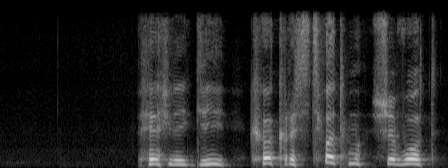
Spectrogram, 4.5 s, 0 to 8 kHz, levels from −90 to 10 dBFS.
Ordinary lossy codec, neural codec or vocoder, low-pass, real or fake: none; codec, 16 kHz, 0.8 kbps, ZipCodec; 7.2 kHz; fake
